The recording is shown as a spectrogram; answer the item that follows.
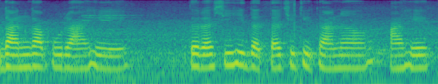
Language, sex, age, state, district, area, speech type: Marathi, female, 45-60, Maharashtra, Palghar, urban, spontaneous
